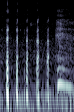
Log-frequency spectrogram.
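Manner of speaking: soft, high little laugh; real laugh. Real, not acted. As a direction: chuckle quietly at your own joke. Laughs at own joke about Bridget.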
